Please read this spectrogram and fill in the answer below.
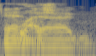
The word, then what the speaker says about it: Loesch: You have host Radio America is our originating network, and you have other people like Dana Loesch and Lash. – Well, I always pronounce it. Why do I? It's spelled. – It looks Loesch. Yeah, L-O-E-S.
